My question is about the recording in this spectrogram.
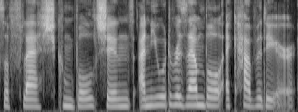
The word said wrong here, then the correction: cadaver: How do you say that? A dead body. – Cadaver. – There we go.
